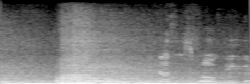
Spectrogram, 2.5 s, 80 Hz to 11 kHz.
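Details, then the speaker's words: $100 Mazda Miata being revived after sitting as a non-runner: low, even engine note, smooth steady run with a brief blip, no lifter tick, knocks or misses; runs healthy. "thanks dude it doesn't sound bad"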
